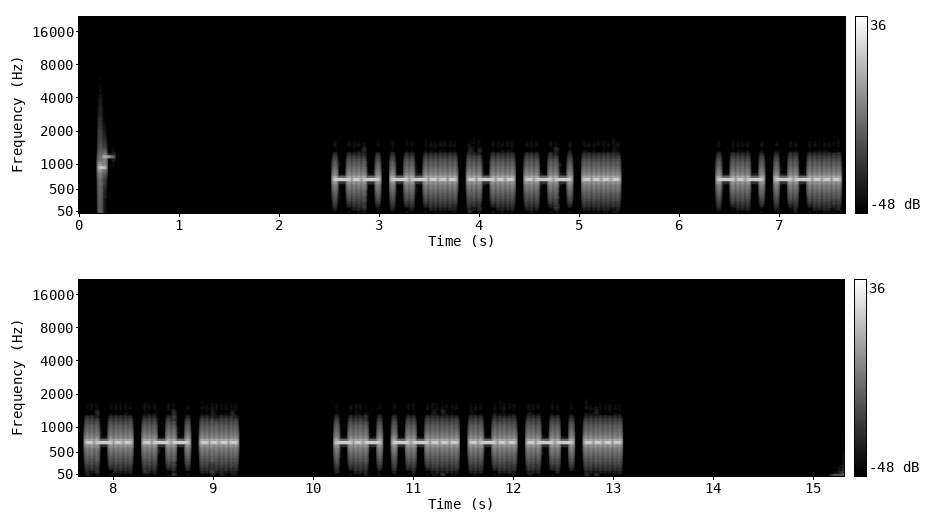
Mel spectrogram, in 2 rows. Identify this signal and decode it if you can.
Morse code, heard as a keyed tone, about 25 wpm, 700 Hz. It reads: K7LWH K7LWH K7LWH
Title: USA Call Signs - 5 Characters - Repeated 3x - 25wpm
